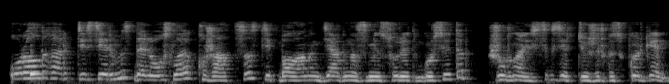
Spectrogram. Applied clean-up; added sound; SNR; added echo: neural mask model DeepFilterNet 3.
